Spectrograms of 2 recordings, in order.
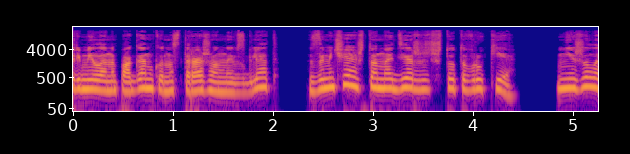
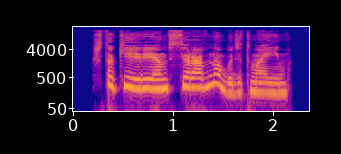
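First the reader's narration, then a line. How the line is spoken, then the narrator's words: Angry snuffling. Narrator (Russian): злобно сопела красноволосая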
